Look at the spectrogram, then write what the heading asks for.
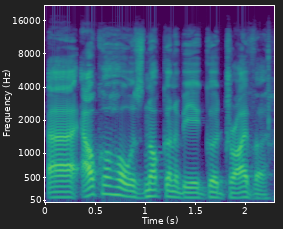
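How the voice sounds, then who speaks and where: A man's voice: on the low side, lively intonation, quick pace. A young adult man, co-hosting a podcast in a reflective, easygoing way. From New Zealand. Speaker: podcast co-host, coach. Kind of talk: casual podcast chat.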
